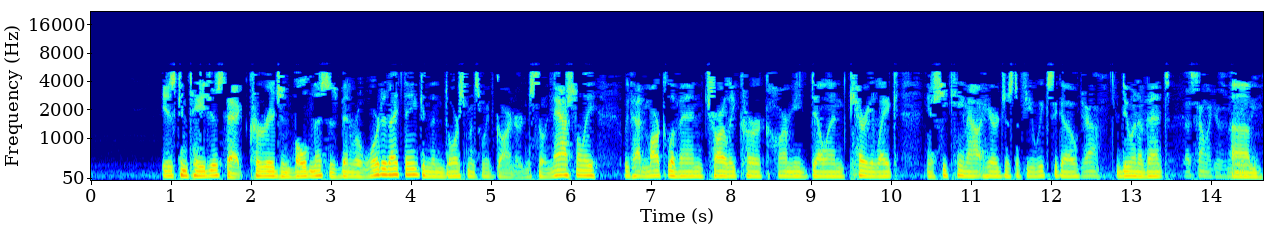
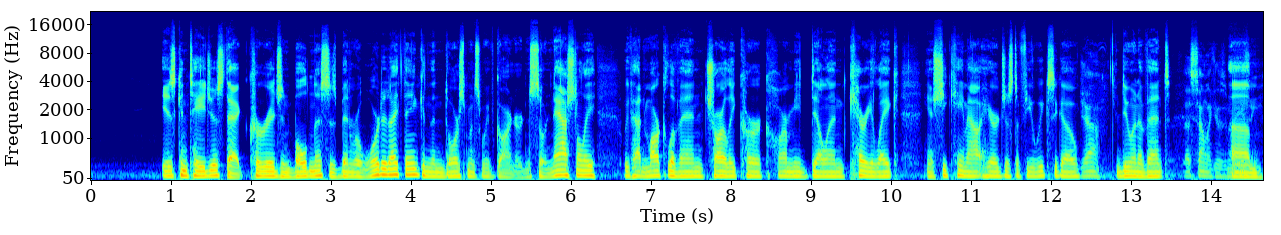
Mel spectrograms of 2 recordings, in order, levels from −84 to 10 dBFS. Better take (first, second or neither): second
